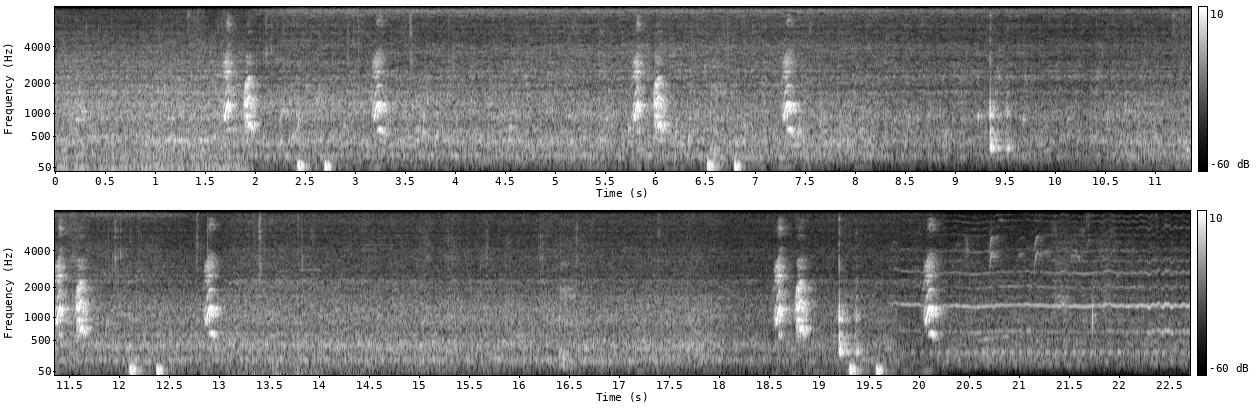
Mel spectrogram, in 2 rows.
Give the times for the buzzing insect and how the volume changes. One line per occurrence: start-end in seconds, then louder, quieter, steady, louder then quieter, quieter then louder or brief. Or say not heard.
0.0-22.6 steady.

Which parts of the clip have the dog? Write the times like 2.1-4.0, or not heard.
1.6-3.4, 5.8-7.5, 11.3-13.0, 18.6-20.2.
